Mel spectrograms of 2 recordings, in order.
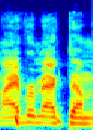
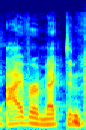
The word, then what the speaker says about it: ivermectin: Gary, who can't see ivermectin correctly, because he says ivermectin too. It's like there's no M in it.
